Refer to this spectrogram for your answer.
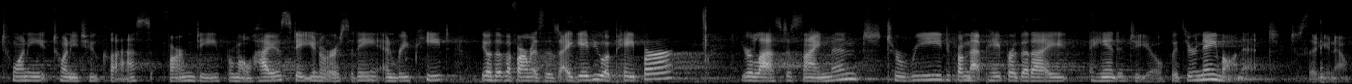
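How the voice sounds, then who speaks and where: A woman uses an ordinary speaking voice at a medium pitch and moderate pace, with ordinary pitch variation and big swings in loudness. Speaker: pharmacy professor. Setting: graduation ceremony with audience.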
